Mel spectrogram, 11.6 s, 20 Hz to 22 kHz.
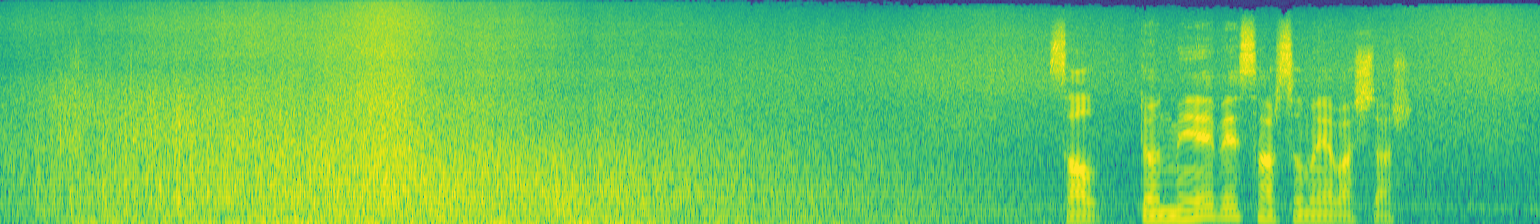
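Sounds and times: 
gusty wind rush: 0.0 - 8.6
ocean waves surging: 0.0 - 11.5
speech: 8.0 - 10.6.

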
